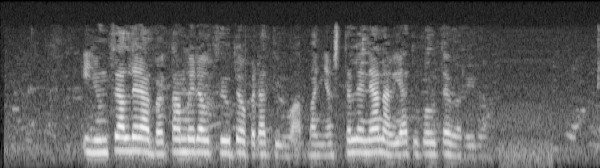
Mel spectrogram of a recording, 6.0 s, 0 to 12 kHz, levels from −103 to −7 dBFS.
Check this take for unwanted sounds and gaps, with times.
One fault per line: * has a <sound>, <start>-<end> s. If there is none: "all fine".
all fine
